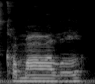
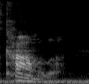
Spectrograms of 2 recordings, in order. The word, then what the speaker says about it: Kamala: then unsurprisingly kamala honey or you know commonly mispronounced um as kamala i've heard some people say i used to say camera because i said well she west india i'm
